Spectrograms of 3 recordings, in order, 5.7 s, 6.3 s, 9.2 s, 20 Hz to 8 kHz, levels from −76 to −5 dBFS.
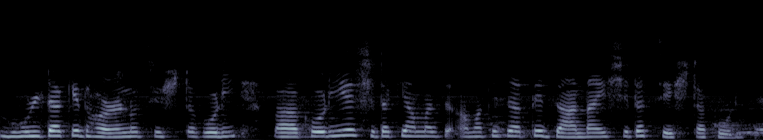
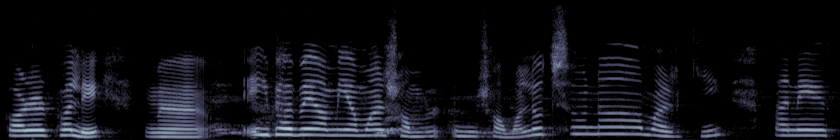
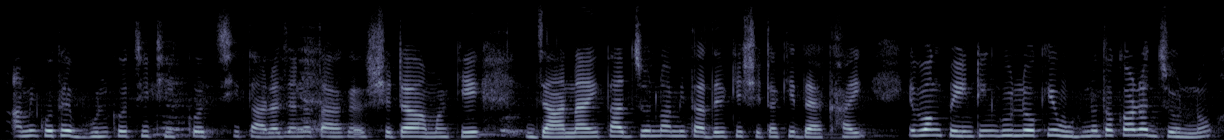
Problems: constant background noise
